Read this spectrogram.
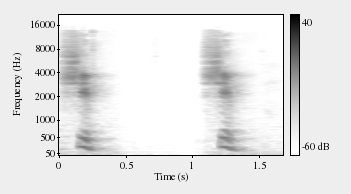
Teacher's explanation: the body of the tongue is raised high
